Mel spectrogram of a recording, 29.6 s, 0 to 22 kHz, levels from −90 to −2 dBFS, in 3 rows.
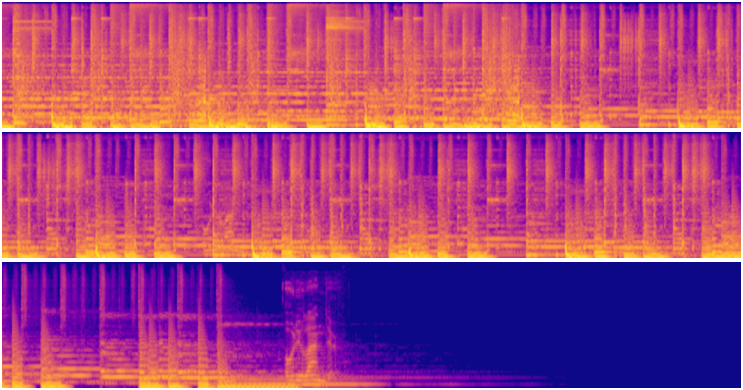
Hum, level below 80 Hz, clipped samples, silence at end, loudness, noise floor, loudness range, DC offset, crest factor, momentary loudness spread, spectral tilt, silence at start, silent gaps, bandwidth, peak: none; -18 dBFS; under 0.1%; 4.95 s; -14 LUFS; -90 dBFS; 8 LU; under 0.1%; 14 dB; 10 LU; -4.5 dB/octave; 0 s; none; over 20 kHz; 0 dBFS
